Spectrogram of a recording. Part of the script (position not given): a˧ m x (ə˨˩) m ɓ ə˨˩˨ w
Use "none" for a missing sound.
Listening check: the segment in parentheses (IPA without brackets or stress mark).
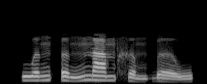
ə˨˩˨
